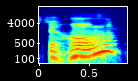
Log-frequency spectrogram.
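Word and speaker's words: תְהוֹם: And again, it's tehom because the etnachta is on the under the hay.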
